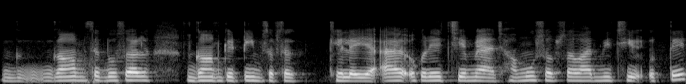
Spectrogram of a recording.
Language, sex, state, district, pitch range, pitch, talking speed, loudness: Maithili, female, Bihar, Madhepura, 170-180 Hz, 180 Hz, 175 wpm, -16 LUFS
